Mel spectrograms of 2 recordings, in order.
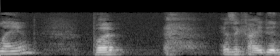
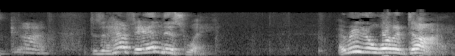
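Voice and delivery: raised, pleading voice near tears; pleading cry; 9 semitones higher, 10 dB louder than usual. Acted. Hezekiah to God at the wall, crying plea. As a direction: beg God through tears, louder. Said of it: "he begins to cry".

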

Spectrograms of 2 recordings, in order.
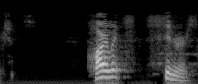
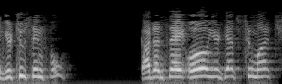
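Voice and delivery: mock scolding God; 7 semitones higher, 8 dB louder than usual. God voiced rejecting the sinner.

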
